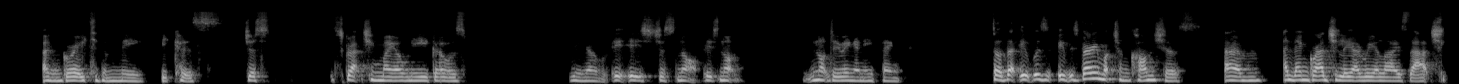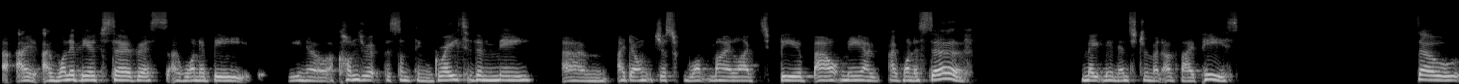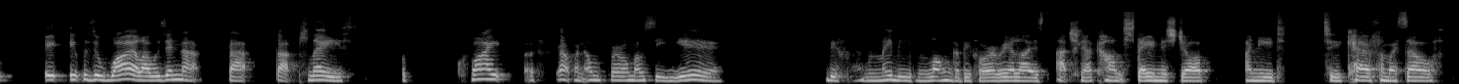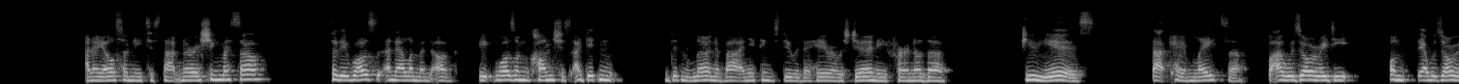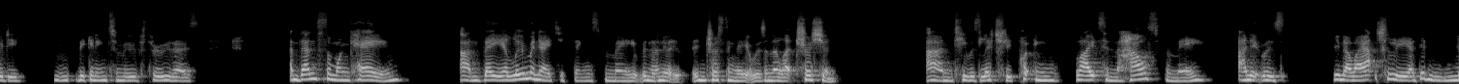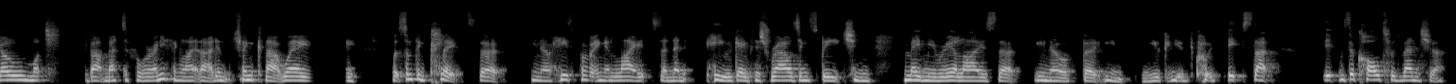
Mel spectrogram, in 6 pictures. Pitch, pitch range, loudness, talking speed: 185 Hz, 175-200 Hz, -23 LUFS, 175 wpm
